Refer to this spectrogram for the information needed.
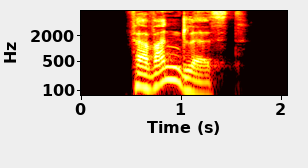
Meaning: second-person singular subjunctive I of verwandeln
- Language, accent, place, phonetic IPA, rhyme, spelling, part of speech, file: German, Germany, Berlin, [fɛɐ̯ˈvandləst], -andləst, verwandlest, verb, De-verwandlest.ogg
